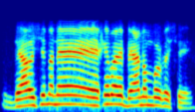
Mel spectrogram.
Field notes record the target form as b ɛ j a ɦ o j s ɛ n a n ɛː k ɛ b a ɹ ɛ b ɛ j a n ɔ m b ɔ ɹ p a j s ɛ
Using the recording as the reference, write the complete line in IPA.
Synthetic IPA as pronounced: b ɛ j a ɦ o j s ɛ m a n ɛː k ɛ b a ɹ ɛ b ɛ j a n ɔ m b ɔ ɹ p a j s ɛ

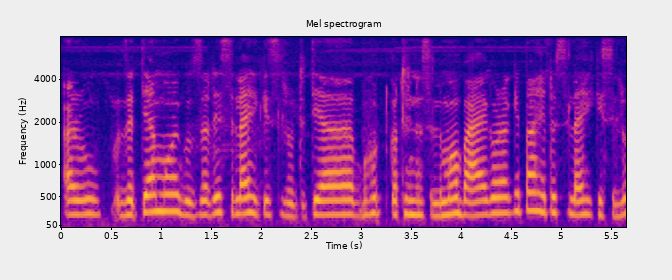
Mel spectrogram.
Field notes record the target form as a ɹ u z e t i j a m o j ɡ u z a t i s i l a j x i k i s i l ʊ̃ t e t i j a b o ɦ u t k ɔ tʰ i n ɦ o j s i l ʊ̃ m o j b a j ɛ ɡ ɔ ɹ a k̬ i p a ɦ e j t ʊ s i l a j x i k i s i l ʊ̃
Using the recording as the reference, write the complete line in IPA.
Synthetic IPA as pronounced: a ɹ u z e t i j a m o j ɡ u z a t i s i l a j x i k i s i l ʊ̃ t e t i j a b o ɦ u t k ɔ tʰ i n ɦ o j s i l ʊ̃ m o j b a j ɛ ɡ ɔ ɹ a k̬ i p a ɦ e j t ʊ s i l a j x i k i s i l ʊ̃

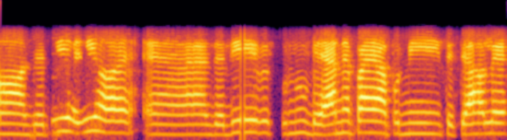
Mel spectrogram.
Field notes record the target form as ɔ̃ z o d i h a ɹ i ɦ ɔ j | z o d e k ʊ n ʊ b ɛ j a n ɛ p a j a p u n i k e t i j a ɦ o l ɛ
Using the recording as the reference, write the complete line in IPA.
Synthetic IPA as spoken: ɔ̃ z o d i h e ɹ i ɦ ɔ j | z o d i k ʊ n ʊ b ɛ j a n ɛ p a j a p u n i t e t i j a ɦ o l ɛ

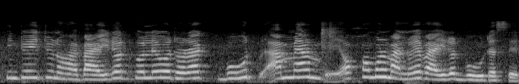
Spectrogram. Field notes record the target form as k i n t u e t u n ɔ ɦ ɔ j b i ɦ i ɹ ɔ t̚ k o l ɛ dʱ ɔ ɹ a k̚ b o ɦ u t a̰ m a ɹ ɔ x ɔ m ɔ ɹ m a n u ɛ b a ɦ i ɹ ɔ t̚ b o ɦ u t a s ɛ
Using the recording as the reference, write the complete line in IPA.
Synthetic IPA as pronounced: k i n t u e t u n ɔ ɦ ɔ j b a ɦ i ɹ ɔ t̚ ɡ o l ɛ dʱ ɔ ɹ a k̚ b o ɦ u t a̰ m a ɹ ɔ x ɔ m ɔ ɹ m a n u ɛ b a ɦ i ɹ ɔ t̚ b o ɦ u t a s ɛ

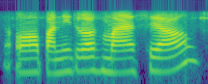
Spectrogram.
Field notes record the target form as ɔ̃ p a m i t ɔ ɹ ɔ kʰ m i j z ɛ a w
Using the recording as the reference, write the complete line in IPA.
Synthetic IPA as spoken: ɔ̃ p a n i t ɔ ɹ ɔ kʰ m a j s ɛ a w

